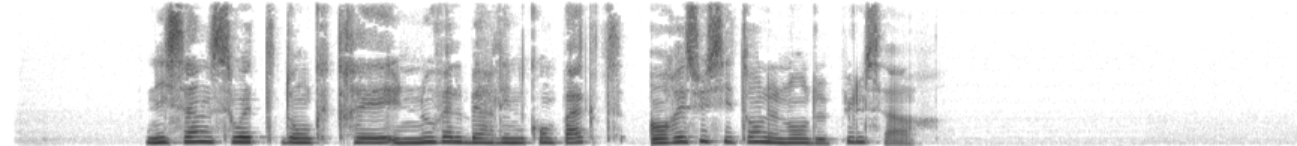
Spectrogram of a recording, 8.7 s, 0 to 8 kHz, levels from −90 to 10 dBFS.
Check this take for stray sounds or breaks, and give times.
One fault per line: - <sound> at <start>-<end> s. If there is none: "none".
none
